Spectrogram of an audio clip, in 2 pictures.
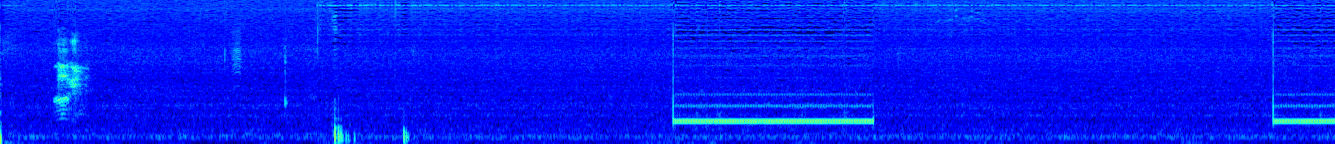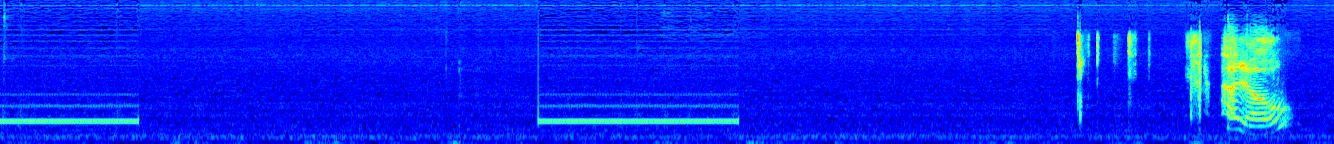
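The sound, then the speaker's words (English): A telephone ringback tone purrs three times while a call is being placed, each steady two-second ring separated by long pauses, fairly loud and clear over a faint background hum, with a brief rustle near the end. “I'm gonna try to call John Papanito.”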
